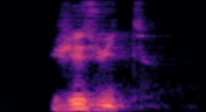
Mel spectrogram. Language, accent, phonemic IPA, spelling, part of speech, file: French, France, /ʒe.zɥit/, jésuite, adjective, LL-Q150 (fra)-jésuite.wav
- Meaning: Jesuit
